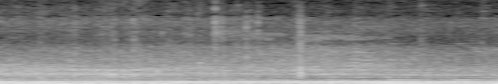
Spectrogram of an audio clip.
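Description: Boat outboard motor running at a steady low speed, a constant engine drone.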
